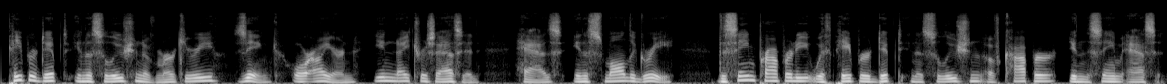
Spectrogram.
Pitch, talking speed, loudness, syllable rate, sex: 135 Hz, 170 wpm, -17 LUFS, 5.1 syllables/s, male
